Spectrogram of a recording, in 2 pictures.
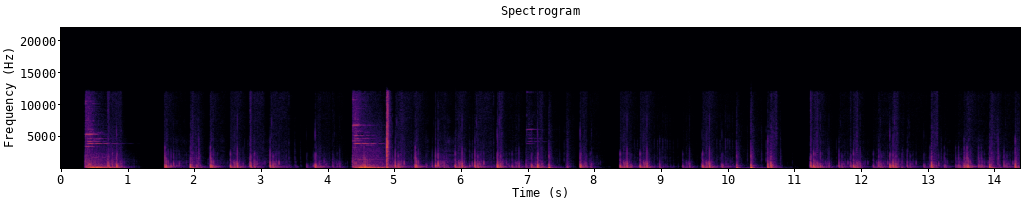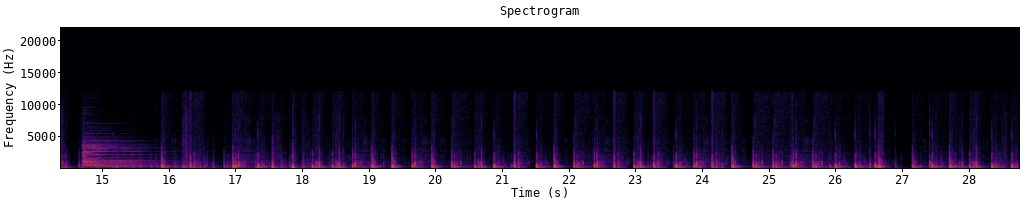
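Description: Footsteps patter quickly across a wooden floor.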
